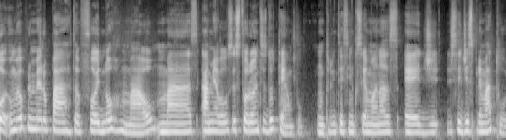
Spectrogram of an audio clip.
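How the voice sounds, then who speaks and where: In a very clean recording with a silent background, a woman has an ordinary speaking voice at a medium pitch. She goes at a fairly slow pace with hardly any pauses and fairly even intonation. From Espírito Santo, Brazil. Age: 20s. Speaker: social media influencer and mother of four. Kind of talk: casual podcast chat.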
